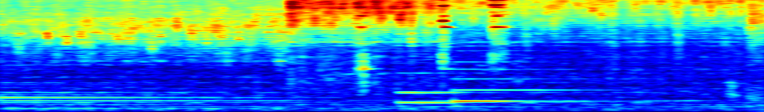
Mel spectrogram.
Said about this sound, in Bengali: মরিচ কুচিগুলোকে এখন ভেজে নিচ্ছি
